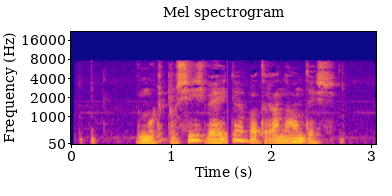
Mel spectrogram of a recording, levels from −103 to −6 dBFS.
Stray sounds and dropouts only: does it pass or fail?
fail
